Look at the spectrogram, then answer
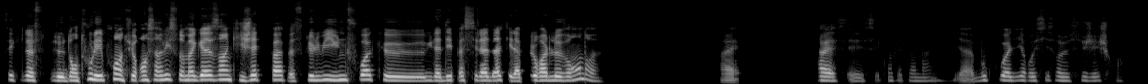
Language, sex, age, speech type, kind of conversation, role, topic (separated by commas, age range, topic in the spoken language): French, female, 40-44, conversation, podcast, host, Comment fais-tu pour réduire le gaspillage alimentaire chez toi ?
